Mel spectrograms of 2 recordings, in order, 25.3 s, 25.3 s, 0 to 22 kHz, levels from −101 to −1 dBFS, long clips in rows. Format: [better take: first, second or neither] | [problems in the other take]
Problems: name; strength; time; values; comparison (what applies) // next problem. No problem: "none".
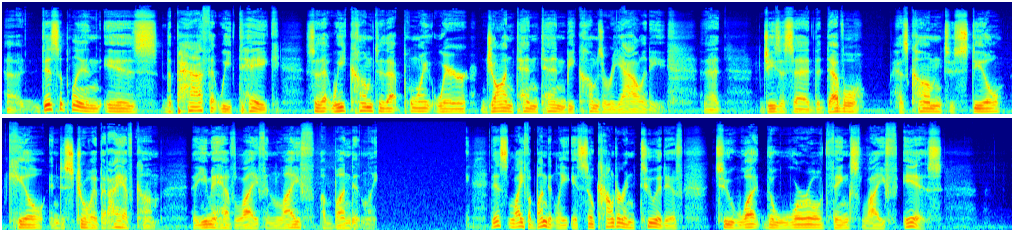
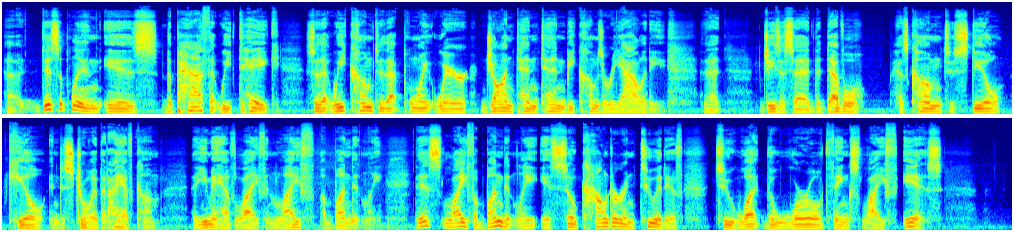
second | audio freezing; at 17 s for 1 s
